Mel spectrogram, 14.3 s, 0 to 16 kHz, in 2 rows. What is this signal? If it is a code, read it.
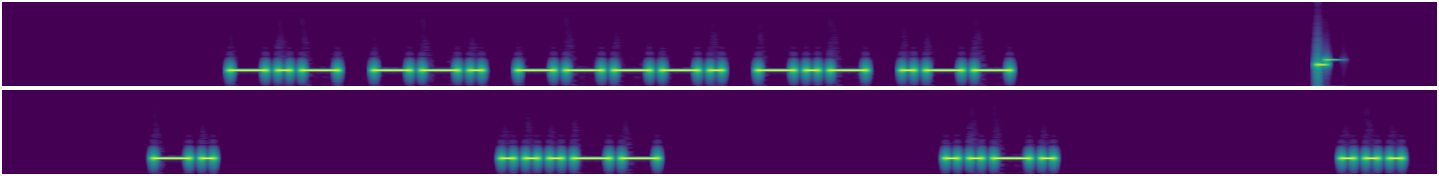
Morse code, heard as a keyed tone, about 20 wpm, spaced as for 9 wpm, 700 Hz. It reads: KG9KW N3FS
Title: USA Call Signs - 5 Characters - 8x Character Spacing - 20wpm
